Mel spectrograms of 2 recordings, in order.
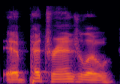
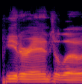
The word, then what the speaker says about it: Pietrangelo: So I just love how in Pittsburgh we've called him Frank Pietrangelo, and then all of a sudden Pietrangelo comes along. We're like, wait, hold up, that's spelled the same. Were we wrong this whole time?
